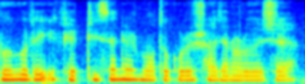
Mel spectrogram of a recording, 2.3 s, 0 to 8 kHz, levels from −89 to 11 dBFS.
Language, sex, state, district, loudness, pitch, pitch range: Bengali, male, West Bengal, Cooch Behar, -14 LUFS, 160 Hz, 155-175 Hz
